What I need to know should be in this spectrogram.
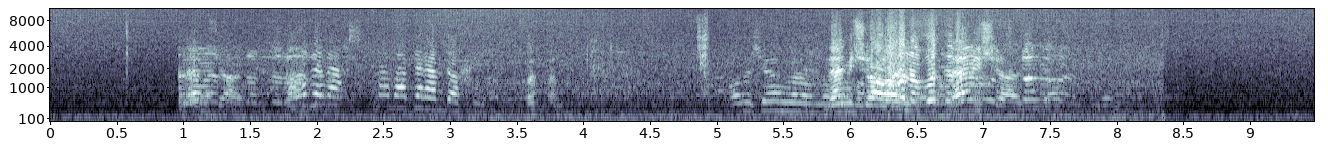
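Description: A woman speaks loudly and with agitation nearby.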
